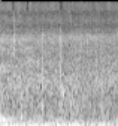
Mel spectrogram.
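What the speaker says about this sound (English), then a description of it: "You don't have to stand in the rain as well, Doge." Steady rain falls outdoors, a dense, even hiss of drops hitting a surface with no breaks or clear single drops, fairly quiet and continuous throughout, with no voices.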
